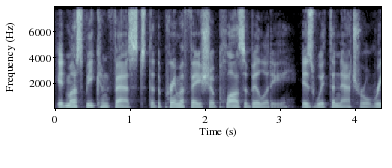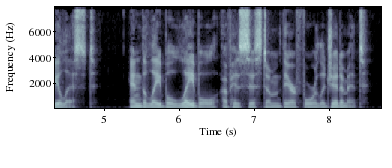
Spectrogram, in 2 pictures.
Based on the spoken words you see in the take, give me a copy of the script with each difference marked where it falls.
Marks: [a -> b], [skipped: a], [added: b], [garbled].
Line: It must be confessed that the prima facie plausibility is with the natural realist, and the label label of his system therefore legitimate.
It must be confessed that the prima facie plausibility is with the natural realist, and the label label of his system therefore legitimate.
